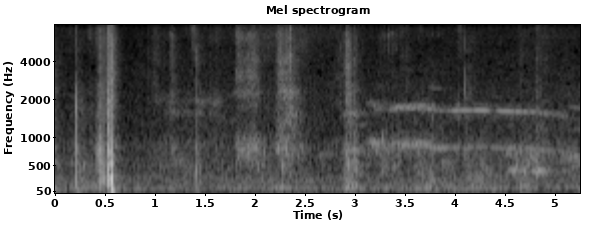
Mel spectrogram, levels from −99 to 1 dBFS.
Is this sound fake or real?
real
